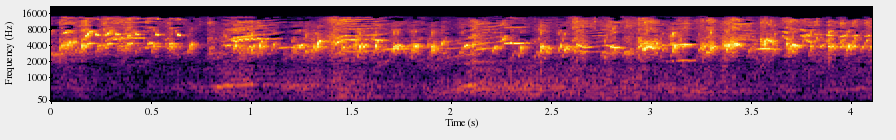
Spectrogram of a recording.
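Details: 2021-hatched European goldfinch on a balcony, calling to wild goldfinches going by: sweet, rapid high-pitched twittering with clear whistled slurs and liquid trills, delivered in quick pulsing phrases.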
